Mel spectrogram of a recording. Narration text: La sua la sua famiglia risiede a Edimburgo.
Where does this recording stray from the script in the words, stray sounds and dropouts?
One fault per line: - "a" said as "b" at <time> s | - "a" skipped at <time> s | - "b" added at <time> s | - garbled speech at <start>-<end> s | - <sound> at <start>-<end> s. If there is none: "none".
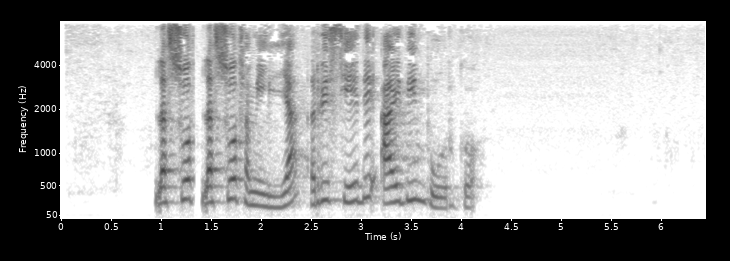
none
